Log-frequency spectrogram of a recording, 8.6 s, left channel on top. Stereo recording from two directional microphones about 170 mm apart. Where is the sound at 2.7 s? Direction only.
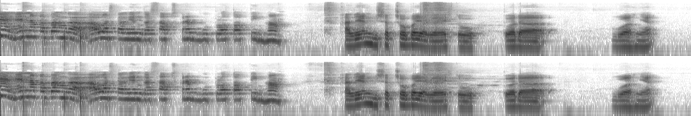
10° left (ahead or behind).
